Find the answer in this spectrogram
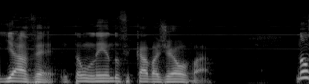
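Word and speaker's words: Yahweh: eles pronunciavam Adonai e por causa disso é que nós temos a uma pronúncia provavelmente equivocada Jeová é porque os judeus ah aqueles que colocavam sinais vocálicos eles colocavam as vogais de Jeová no nome as vogais de Adonai no nome de yahvé então lendo ficava Jeová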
